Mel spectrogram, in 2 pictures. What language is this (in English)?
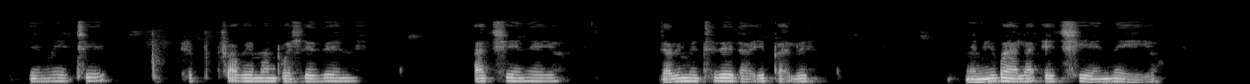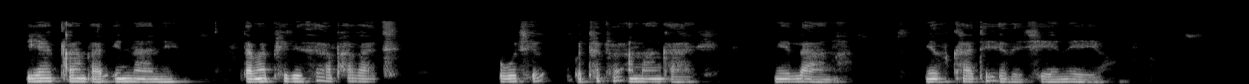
North Ndebele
